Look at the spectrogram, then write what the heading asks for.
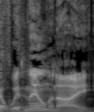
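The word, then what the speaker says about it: Withnail and I: Now, you have another DVD you recommend here, With Nail and I. Am I pronouncing that correctly? – Yeah, With Nail and I is a cult English film from the late 80s, and it's Richard E.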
